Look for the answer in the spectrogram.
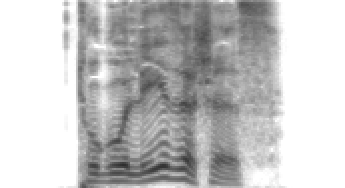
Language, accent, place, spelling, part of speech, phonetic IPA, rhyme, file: German, Germany, Berlin, togolesisches, adjective, [toɡoˈleːzɪʃəs], -eːzɪʃəs, De-togolesisches.ogg
- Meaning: strong/mixed nominative/accusative neuter singular of togolesisch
